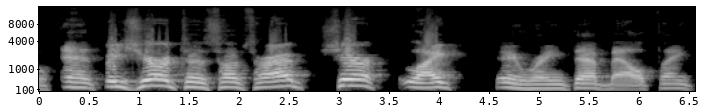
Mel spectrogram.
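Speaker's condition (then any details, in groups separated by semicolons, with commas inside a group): Ataxia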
